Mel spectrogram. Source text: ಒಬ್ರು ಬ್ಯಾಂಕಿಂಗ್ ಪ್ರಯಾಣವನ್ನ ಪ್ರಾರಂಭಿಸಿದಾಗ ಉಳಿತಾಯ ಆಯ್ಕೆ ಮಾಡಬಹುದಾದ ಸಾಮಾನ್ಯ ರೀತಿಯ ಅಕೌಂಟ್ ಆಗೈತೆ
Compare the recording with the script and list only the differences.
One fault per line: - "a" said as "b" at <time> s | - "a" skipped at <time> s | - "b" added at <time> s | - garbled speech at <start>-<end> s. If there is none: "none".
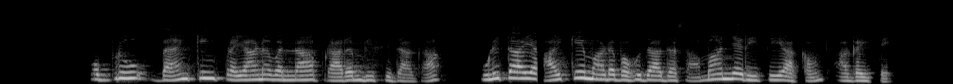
none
